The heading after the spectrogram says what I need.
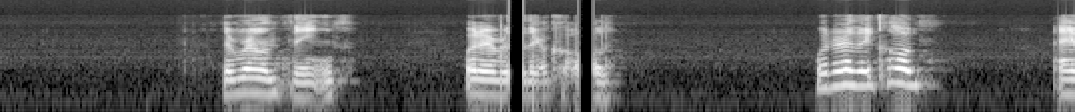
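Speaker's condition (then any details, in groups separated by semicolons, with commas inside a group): Brain injury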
